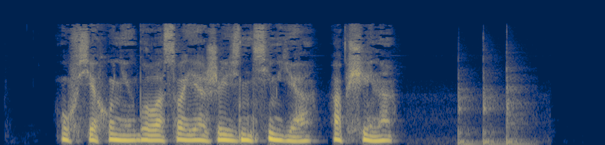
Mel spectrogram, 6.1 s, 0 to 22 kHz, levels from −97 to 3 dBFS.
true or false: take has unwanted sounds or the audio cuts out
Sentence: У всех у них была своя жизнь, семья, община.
true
